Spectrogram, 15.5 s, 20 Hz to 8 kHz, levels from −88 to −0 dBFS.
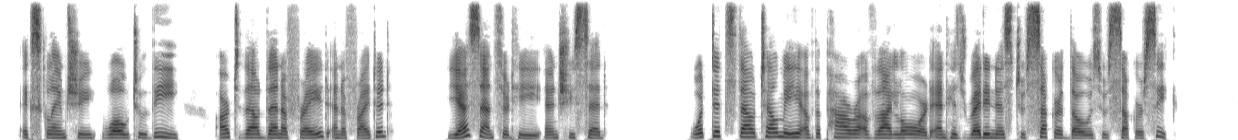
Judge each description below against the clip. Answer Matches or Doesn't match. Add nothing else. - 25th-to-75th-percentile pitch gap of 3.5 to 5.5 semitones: Doesn't match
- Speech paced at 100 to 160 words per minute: Matches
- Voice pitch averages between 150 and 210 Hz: Matches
